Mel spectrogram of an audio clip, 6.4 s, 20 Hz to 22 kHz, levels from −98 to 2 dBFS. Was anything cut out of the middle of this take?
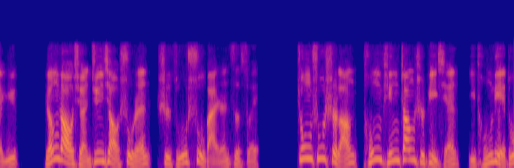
no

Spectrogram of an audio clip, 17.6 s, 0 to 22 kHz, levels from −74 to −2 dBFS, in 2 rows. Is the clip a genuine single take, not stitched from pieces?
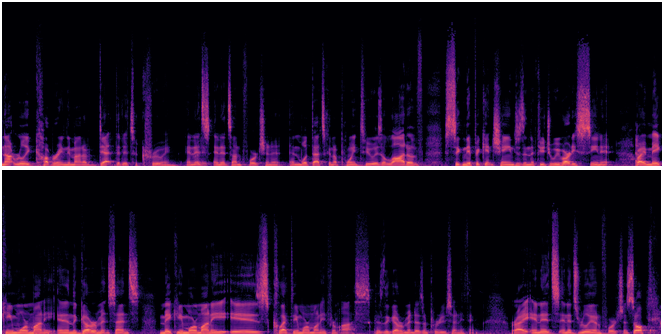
no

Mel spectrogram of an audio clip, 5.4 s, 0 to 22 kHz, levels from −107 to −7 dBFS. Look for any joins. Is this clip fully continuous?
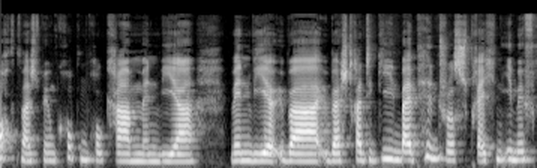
yes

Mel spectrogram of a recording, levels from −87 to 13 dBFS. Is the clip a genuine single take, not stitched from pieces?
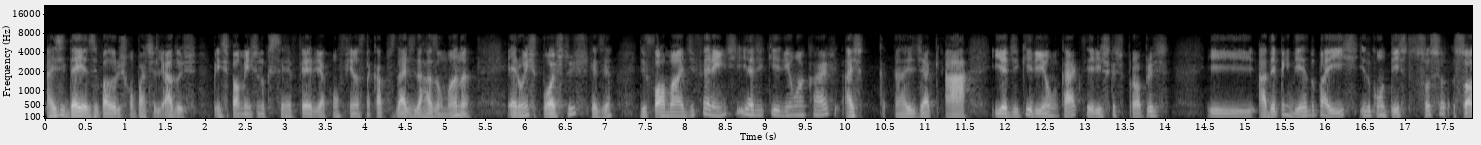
no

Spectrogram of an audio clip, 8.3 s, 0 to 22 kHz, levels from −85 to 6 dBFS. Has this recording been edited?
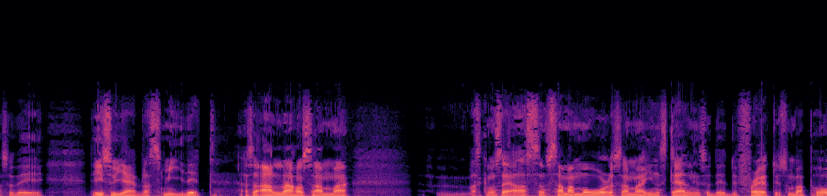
no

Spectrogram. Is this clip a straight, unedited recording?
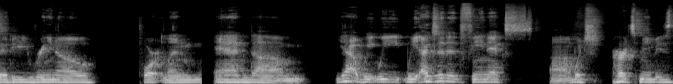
no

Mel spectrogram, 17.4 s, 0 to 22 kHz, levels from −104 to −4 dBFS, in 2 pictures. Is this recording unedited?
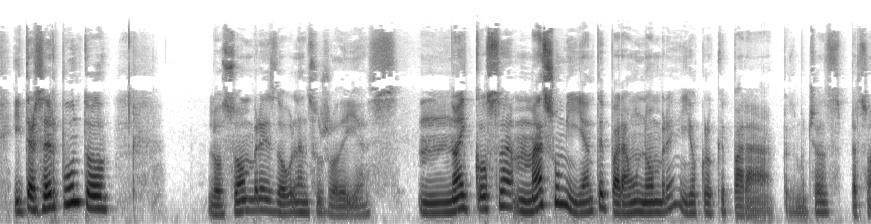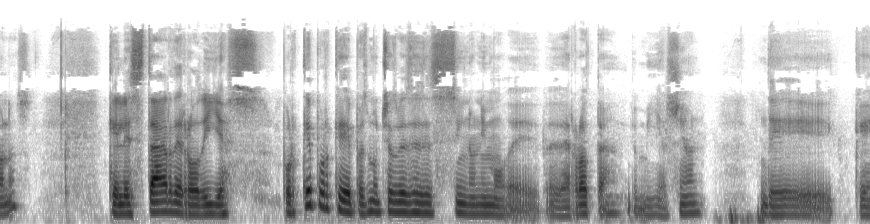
yes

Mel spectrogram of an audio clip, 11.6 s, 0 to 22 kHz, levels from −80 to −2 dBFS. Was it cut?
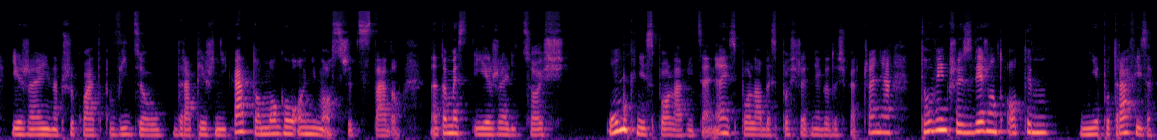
no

